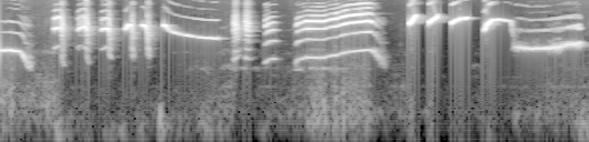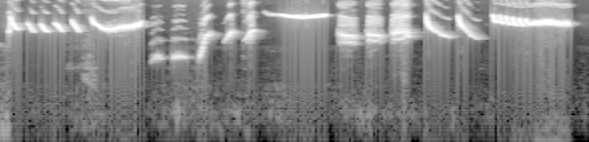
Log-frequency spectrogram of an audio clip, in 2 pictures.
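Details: Asian pied starling song used to stimulate caged birds: quick clicks and rising whistled slurs, chattering rattles, buzzy bursts and looping whistles in a continuous, highly varied stream.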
